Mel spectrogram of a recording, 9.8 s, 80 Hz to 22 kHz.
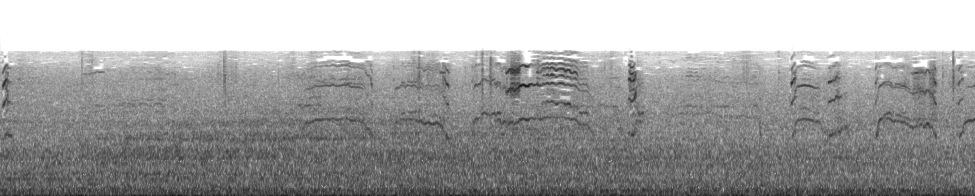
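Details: At a Madrid peregrine falcon nest on 26 April 2016, the male feeds the chicks their first meal of the day, a small bird. Fainter arched calls gather mid-clip, some in quick stacked bursts, over strong low rumble.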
